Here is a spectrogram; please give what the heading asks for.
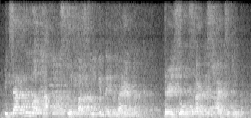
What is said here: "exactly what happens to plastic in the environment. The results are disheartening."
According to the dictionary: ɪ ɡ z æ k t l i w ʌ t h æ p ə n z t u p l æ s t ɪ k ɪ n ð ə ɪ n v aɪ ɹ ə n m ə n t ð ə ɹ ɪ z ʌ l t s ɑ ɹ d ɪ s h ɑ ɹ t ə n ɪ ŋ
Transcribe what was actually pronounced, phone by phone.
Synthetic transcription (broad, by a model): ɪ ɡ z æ k t l i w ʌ t h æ p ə n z t u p ɑ s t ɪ k ɪ n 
